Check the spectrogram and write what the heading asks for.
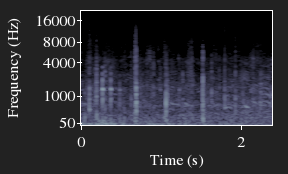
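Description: Sharp, irregular knocks of field hockey sticks hitting balls, about five in two seconds, with faint distant players' voices calling across the pitch.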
